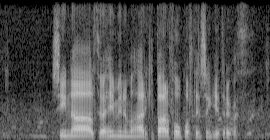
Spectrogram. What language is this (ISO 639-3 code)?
isl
